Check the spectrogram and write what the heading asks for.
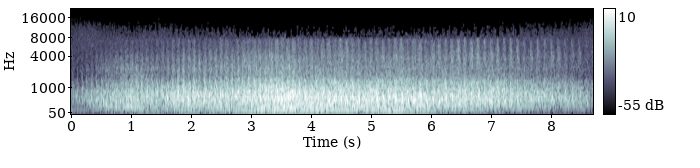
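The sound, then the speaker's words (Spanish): A helicopter's rapid rotor chop thumps steadily, swelling louder toward the middle and easing off again as it passes overhead, with no voices. “En eso estaba cuando llegó a la selva una gran expedición internacional con helicópteros y todo.”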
